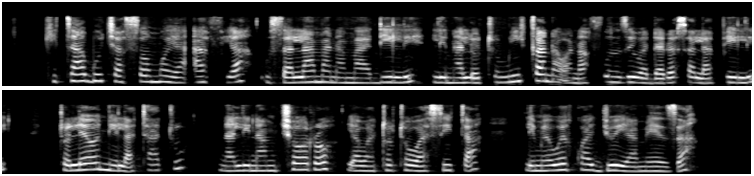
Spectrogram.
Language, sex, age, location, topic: Swahili, female, 25-35, Kisumu, education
